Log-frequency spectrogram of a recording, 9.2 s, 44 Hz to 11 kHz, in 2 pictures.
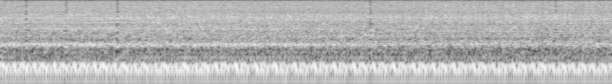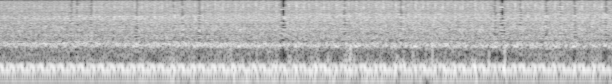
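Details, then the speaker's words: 2019 Mustang GT V8, first start-up session on a newly built engine after a broken piston and melted catalytic converters, breaking in on BR30 oil: a deep, even, steady idle with no knocks, misses or ticks; smooth and healthy. "this thing is running super smooth guys guys this thing is awesome okay guys it's getting late we've been working on the car for a little while just checking everything over and I just want you guys to listen to see how smooth this thing runs"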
